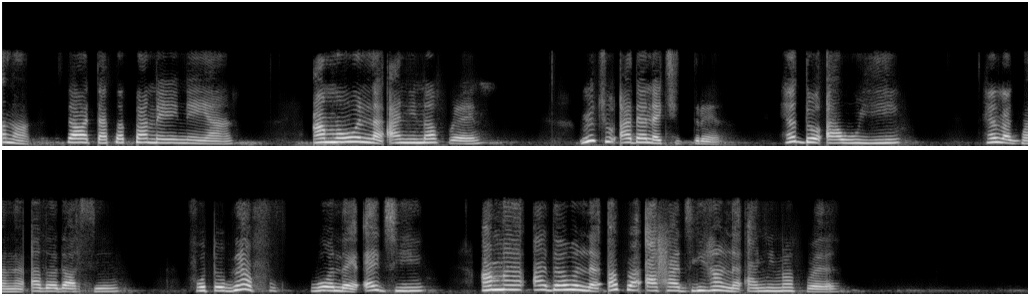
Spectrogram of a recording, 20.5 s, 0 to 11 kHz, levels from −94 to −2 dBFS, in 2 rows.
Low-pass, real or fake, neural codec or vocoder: 7.2 kHz; fake; codec, 16 kHz, 1 kbps, X-Codec, HuBERT features, trained on balanced general audio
